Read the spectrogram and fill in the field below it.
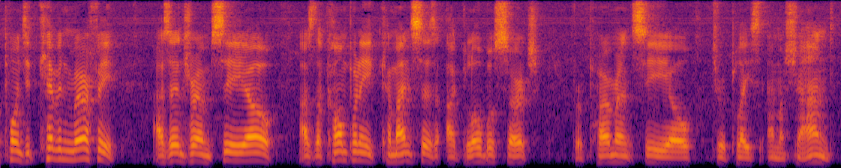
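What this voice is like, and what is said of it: Put-on Northern Irish accent. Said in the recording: “I should probably do this in an Irish accent. ... That was more Northern Ireland.”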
